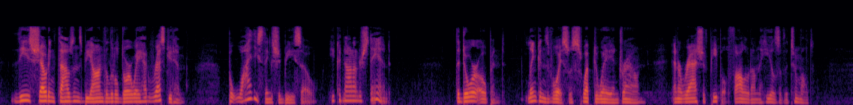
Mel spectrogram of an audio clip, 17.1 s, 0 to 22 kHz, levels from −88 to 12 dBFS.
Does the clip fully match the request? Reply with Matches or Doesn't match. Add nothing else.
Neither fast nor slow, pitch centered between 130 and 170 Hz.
Matches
